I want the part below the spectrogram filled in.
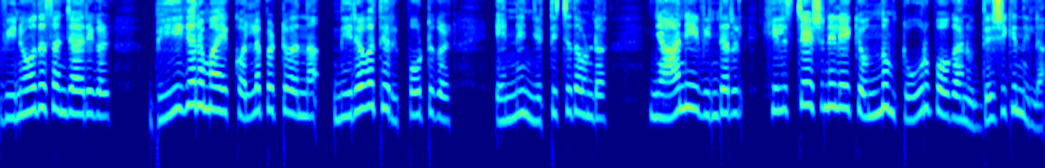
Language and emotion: Malayalam, fearful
